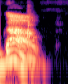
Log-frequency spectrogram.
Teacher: તો અહીંયા વ ની જગ્યાએ ઉ બોલાણો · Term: અર્ધસ્વર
